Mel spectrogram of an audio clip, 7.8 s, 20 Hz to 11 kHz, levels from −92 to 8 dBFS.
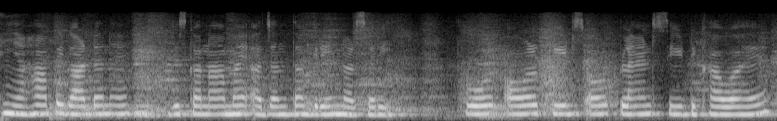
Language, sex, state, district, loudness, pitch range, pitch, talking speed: Hindi, female, Delhi, New Delhi, -13 LUFS, 215-225 Hz, 220 Hz, 145 wpm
